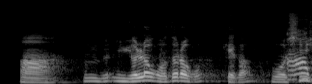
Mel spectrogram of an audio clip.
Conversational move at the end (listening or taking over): taking over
